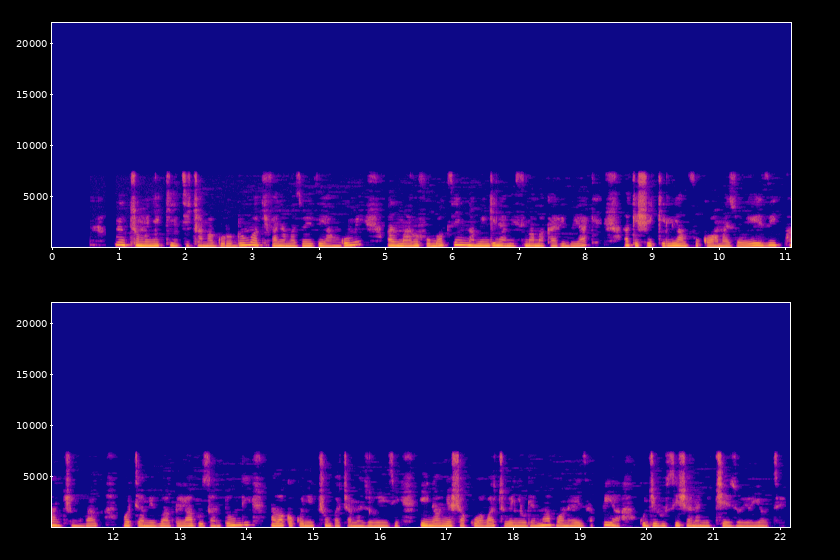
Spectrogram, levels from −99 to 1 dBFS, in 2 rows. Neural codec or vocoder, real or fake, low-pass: none; real; 7.2 kHz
